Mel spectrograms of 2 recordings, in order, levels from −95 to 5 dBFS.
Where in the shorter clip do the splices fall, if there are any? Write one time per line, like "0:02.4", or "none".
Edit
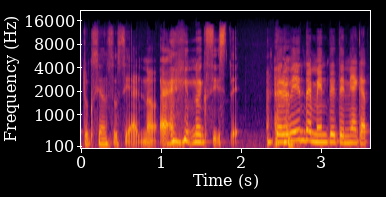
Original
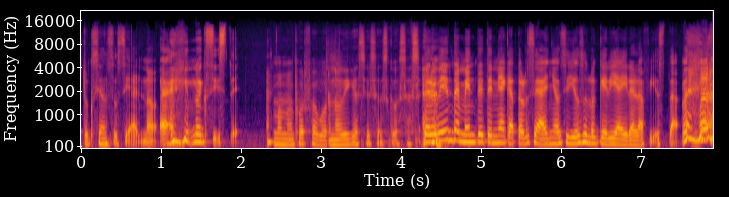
0:02.4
